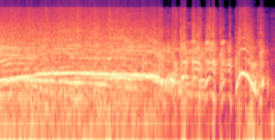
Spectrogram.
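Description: A group of men yelling and whooping together in celebration and laughter. One voice holds a long shout for about two and a half seconds, then a shorter whoop rises and falls near the end.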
